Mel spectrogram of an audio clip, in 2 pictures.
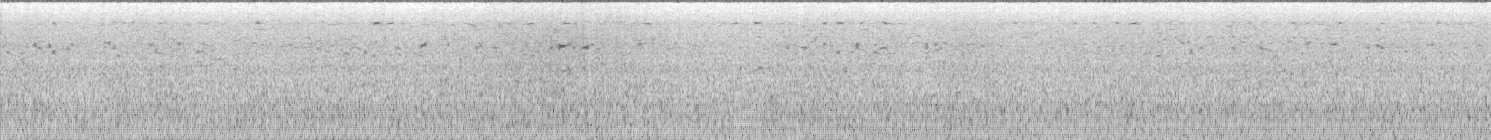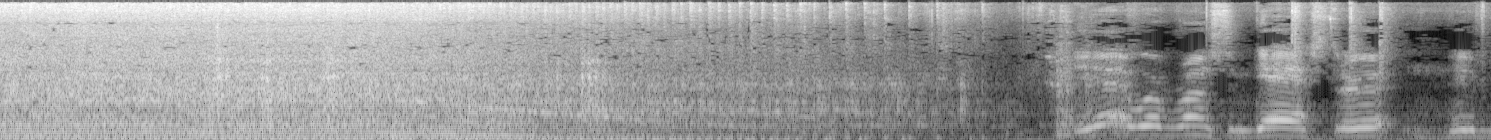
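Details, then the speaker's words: Lawnmower after cleaning its ethanol-gummed carburettor, old breather still fitted: smooth, even drone at steady speed for about ten seconds, then it winds down and stops. Normal running after repair. "I'm like everybody else everybody we all want it now so we got mower running again"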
